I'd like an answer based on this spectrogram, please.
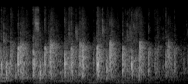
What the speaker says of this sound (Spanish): brindarle un aplauso con mucho cariño y respeto para usted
